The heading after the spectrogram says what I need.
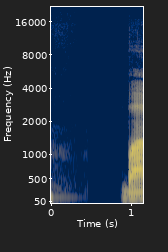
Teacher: फिर है हमारा वा का उच्चारण स्थान दंतोष्ठ होता है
